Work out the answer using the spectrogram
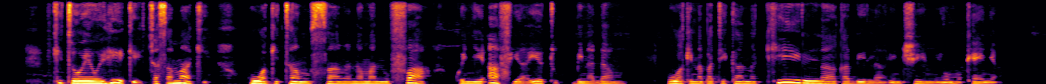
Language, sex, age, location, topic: Swahili, female, 36-49, Mombasa, agriculture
